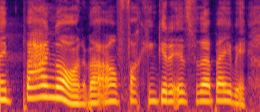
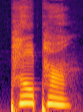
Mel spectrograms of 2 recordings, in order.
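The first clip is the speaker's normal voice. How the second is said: mock Nigerian accent; 4 semitones lower than usual. Shown as a demonstration. Host demonstrating accent hack, mock Nigerian accent. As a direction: lower "Paper", second syllable opened to "pah". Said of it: "this is the Nigerian".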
